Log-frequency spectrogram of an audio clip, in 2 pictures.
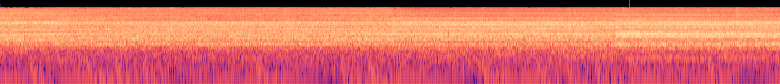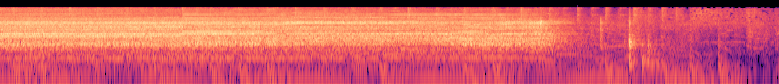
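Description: Handheld electric heat gun running, a steady rush of blown air with a faint fan whine. It switches off a second or so before the end, followed by a click.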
